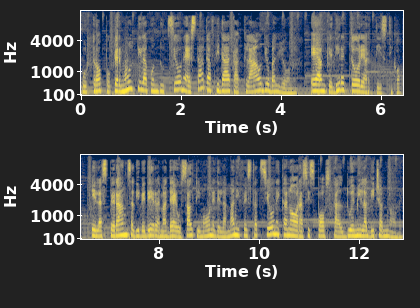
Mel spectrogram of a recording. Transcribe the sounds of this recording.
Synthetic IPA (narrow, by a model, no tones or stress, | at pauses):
purt̪ɾɔpːopermolt̪ilakond̪ut̪sːjoːneɛst̪aːt̪aːfːid̪aːt̪aːkːlawd̪jobaʎːoːni | ɛaŋk̟ed̪iɾet̪ːoːɾeart̪ist̪iko | elaspeɾant̪sad̪ived̪eːɾeamad̪ɛːusalt̪imoːned̪elːamanifest̪at̪sːjoːnekanɔːɾasispɔst̪aːld̪uemiːlad̪it͡ʃanːɔːve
